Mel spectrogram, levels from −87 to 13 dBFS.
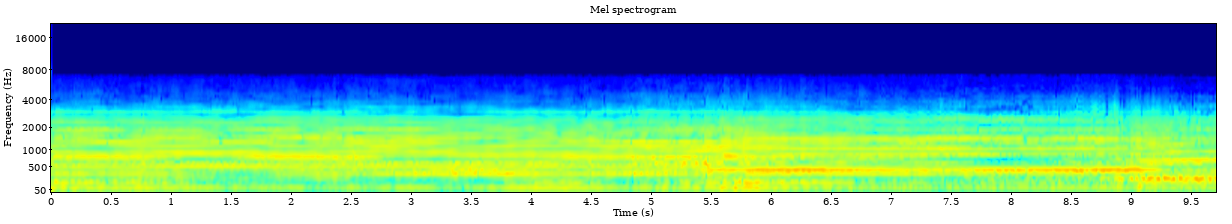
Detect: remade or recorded remade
